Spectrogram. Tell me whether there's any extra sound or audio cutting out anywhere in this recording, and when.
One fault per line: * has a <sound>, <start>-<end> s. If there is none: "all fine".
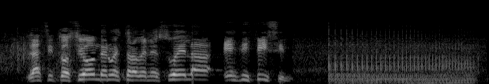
* has a squeak, 3.3-4.8 s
